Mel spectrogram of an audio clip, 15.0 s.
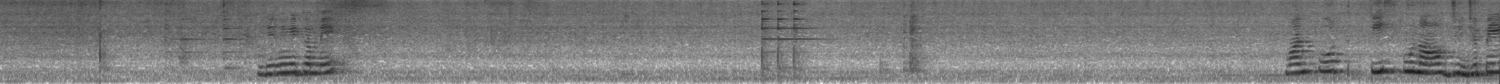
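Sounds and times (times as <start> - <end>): tomato pieces sizzling in oil: 0.0 - 15.0
metal spatula clinking on pan: 1.7 - 2.6, 7.6 - 8.4.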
